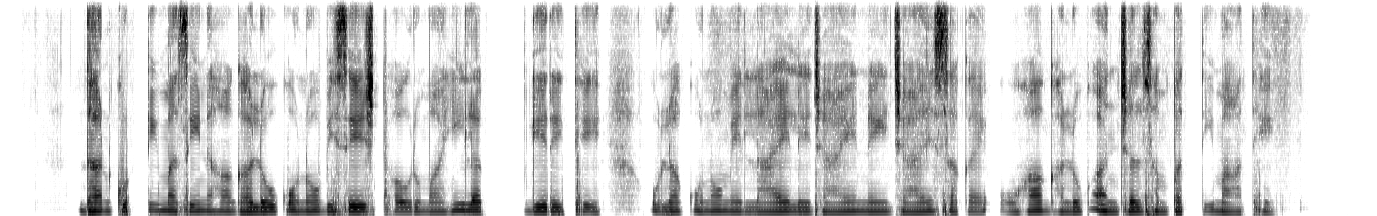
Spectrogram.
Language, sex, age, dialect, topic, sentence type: Chhattisgarhi, female, 18-24, Western/Budati/Khatahi, banking, statement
